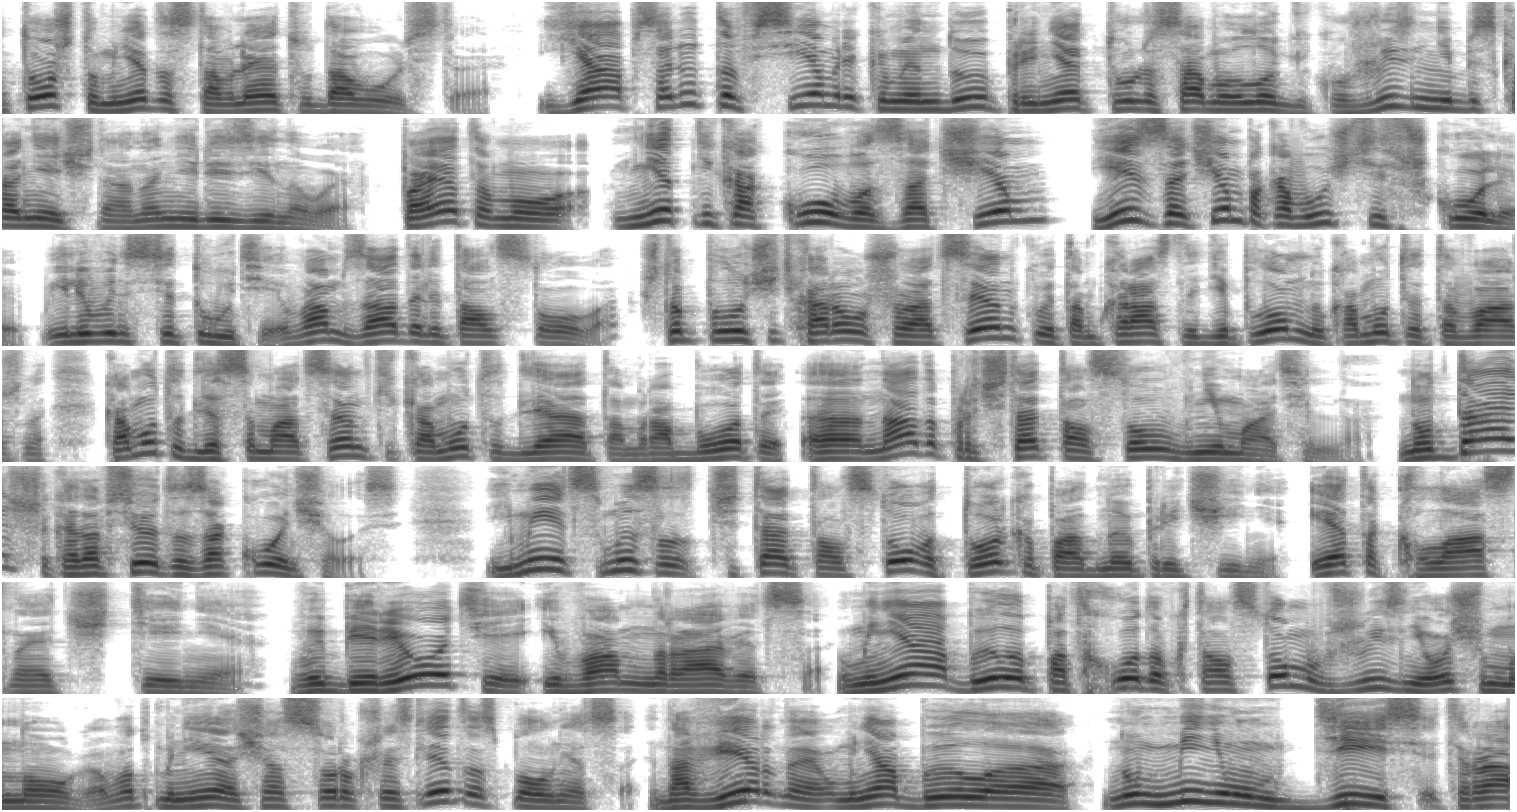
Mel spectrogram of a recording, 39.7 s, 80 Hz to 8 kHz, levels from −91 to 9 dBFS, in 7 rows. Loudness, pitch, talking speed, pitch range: -18 LUFS, 155 Hz, 160 wpm, 140-190 Hz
